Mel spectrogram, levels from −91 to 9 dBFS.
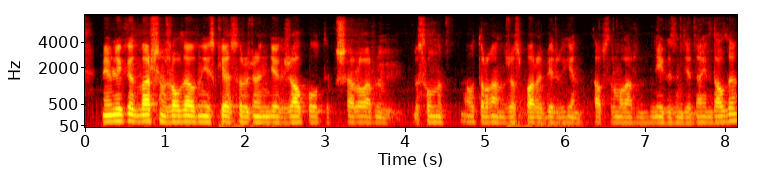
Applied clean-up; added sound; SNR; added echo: neural separator model SepFormer DNS4.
